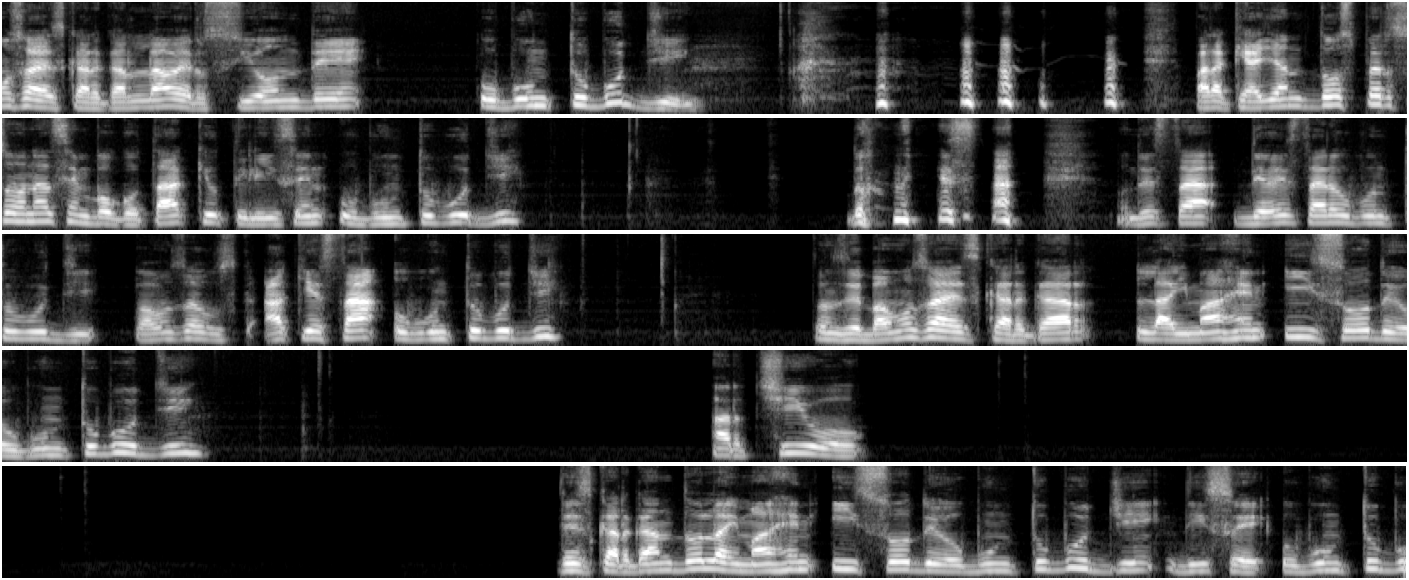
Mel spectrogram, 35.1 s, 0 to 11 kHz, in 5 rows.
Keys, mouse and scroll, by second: 18.3 click, 26.0 click, 28.3 click.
